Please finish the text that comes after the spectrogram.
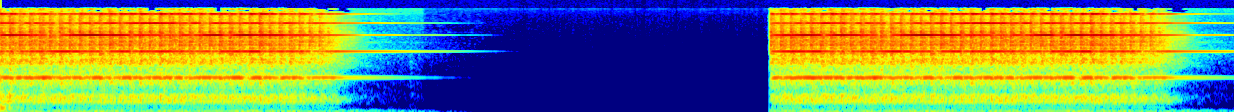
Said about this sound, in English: phone's ringing. I don't pick up, right? I unplugged it. There's. There's another phone. There's something unnerving about a phone ringing in that underground maze.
